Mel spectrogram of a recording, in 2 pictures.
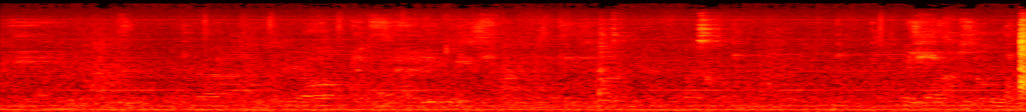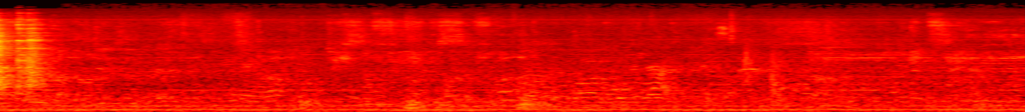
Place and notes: Berlin Tegel airport terminal D
early morning ambience at terminal D, Tegel airport.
